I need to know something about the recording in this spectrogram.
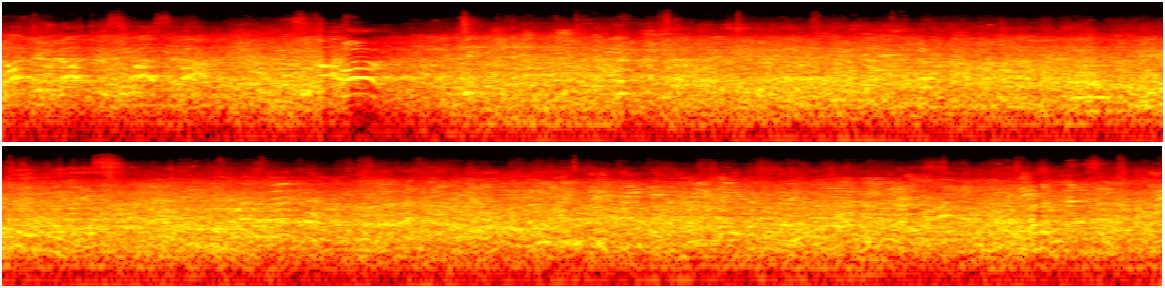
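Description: Many voices of men and women chatter nearby.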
